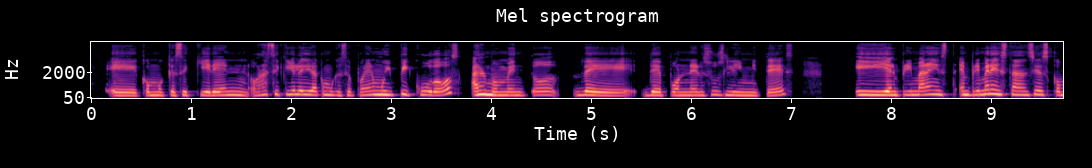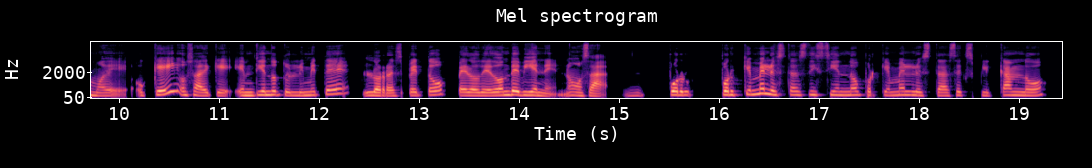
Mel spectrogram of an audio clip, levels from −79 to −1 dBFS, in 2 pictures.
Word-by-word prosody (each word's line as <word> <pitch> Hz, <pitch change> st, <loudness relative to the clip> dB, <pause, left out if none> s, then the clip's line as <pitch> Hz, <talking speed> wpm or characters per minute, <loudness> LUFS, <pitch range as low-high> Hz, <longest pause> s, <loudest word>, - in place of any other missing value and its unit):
eh, 190 Hz, -2 st, 0 dB
como 210 Hz, -1 st, -2 dB
que 215 Hz, -, -1 dB
se 215 Hz, +1 st, -1 dB
quieren 215 Hz, +1 st, +1 dB
ahora 230 Hz, +4 st, -4 dB
sí 265 Hz, +2 st, -1 dB
que, 255 Hz, +1 st, -4 dB
yo 260 Hz, -, +2 dB
le 250 Hz, -, +4 dB
diría 240 Hz, -2 st, +2 dB
como 235 Hz, -1 st, -1 dB
que 210 Hz, -, -5 dB
se 215 Hz, -, -5 dB
ponen 220 Hz, +4 st, -2 dB
muy 250 Hz, -1 st, +7 dB
picudos 240 Hz, +5 st, 0 dB
al 250 Hz, +5 st, +8 dB
momento 215 Hz, 0 st, +1 dB
de 210 Hz, -4 st, +1 dB
de 210 Hz, +1 st, +2 dB
poner 210 Hz, 0 st, -3 dB
sus 235 Hz, +2 st, -7 dB
límites, 205 Hz, +2 st, -2 dB, 0.6 s
y 230 Hz, -1 st, +5 dB
en 225 Hz, -1 st, +5 dB
primera 235 Hz, +1 st, +1 dB
ins 255 Hz, -1 st, +1 dB
en 245 Hz, +1 st, +4 dB
primera 260 Hz, +5 st, +4 dB
instancia 255 Hz, -2 st, +2 dB
es 235 Hz, -2 st, 0 dB
como 210 Hz, -5 st, -4 dB
de: -, -, -8 dB
"Okey, 240 Hz, +5 st, +2 dB
o 225 Hz, -, -3 dB
sea, 215 Hz, -2 st, 0 dB
de 190 Hz, -, -2 dB
que 190 Hz, -, -4 dB
entiendo 230 Hz, +4 st, 0 dB
tu 205 Hz, -, -4 dB
límite, 230 Hz, -, -2 dB
lo 195 Hz, +1 st, +1 dB
respeto, 205 Hz, +7 st, -3 dB
pero, 200 Hz, -1 st, +1 dB
¿de 190 Hz, -, +1 dB
dónde 225 Hz, +3 st, +4 dB
viene?, 210 Hz, -2 st, -1 dB
¿no?, 205 Hz, -3 st, -5 dB
o 190 Hz, -, -3 dB
sea, 170 Hz, -3 st, -1 dB, 0.2 s
mm, 185 Hz, +1 st, -16 dB, 0.3 s
¿por 220 Hz, -2 st, +3 dB, 0.3 s
por 235 Hz, -1 st, +3 dB
qué 260 Hz, +2 st, -3 dB
me 315 Hz, +3 st, +4 dB
lo 265 Hz, -, +4 dB
estás 235 Hz, -1 st, -5 dB
diciendo?, 225 Hz, -1 st, -4 dB
¿por 215 Hz, -1 st, -7 dB
qué 210 Hz, -1 st, -8 dB
me 225 Hz, +2 st, -3 dB
lo 225 Hz, -1 st, -2 dB
estás 195 Hz, -1 st, -6 dB
explicando?", 205 Hz, +2 st, -4 dB
220 Hz, 200 wpm, -20 LUFS, 205-235 Hz, 0.6 s, al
